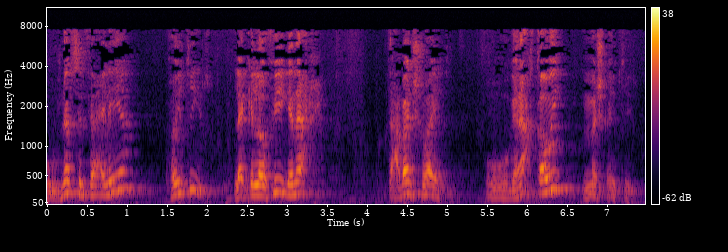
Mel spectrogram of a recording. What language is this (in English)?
Arabic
